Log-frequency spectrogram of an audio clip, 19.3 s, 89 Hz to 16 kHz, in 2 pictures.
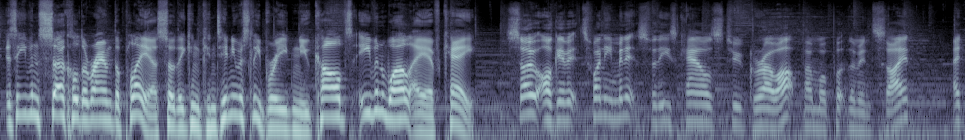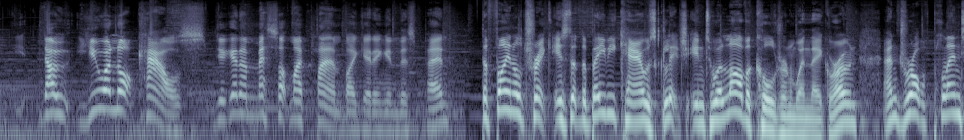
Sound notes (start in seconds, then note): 9.0 stammers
